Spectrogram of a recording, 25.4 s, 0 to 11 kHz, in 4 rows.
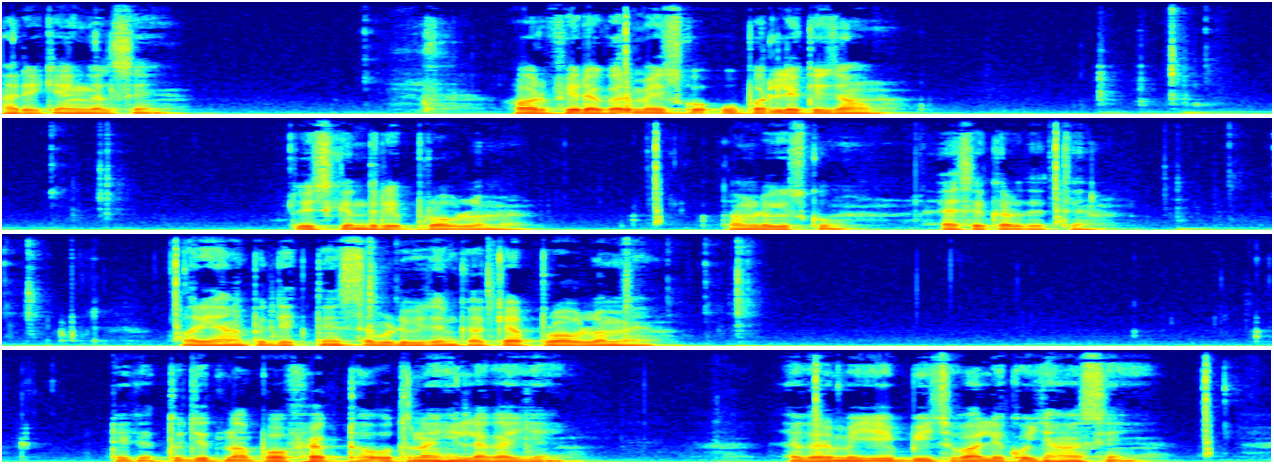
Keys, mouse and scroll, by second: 3.0-3.7 drag, 4.8-5.4 scroll down 4, 5.4 KP_1, 5.9-7.0 shift+middle drag, 7.0-9.5 scroll up 3, 9.5-10.2 drag, 11.5 click, 11.8-12.4 scroll down 1, 12.4-13.5 shift+middle drag, 13.5 click, 14.2 scroll up 3, 14.6-15.0 shift+middle drag, 15.0 scroll up 3, 16.0-19.4 shift+middle drag, 21.3 KP_1, 23.0 alt+click, 25.0 click.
